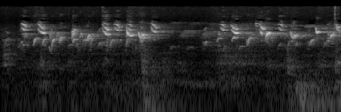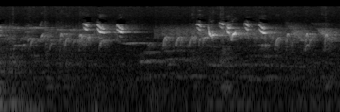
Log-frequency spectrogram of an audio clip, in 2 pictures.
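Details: European goldfinch song for training silent birds: bright, rapid chattering phrases of high twittering notes in repeated bursts, with short gaps between phrases.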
